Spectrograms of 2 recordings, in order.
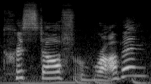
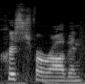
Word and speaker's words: Christoph Robin: But this is from the brand Christoph Robin, and I always want to call it Christopher Robin.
